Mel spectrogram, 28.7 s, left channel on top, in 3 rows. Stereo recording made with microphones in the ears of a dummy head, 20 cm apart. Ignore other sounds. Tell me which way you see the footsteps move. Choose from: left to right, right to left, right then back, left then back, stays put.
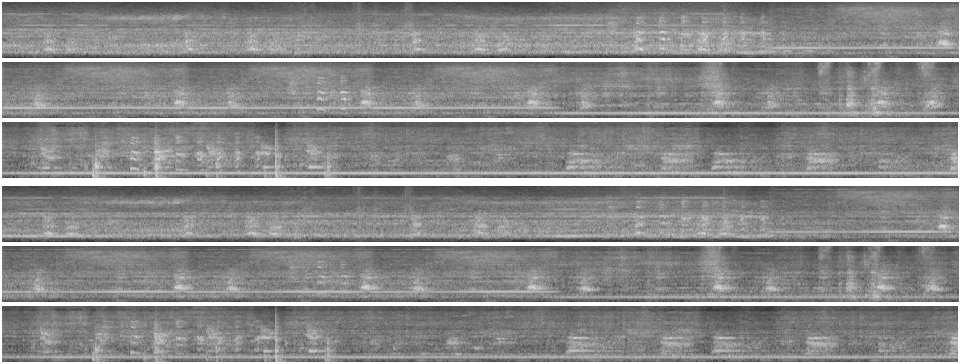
left then back.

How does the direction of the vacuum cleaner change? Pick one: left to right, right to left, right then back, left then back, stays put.
stays put.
